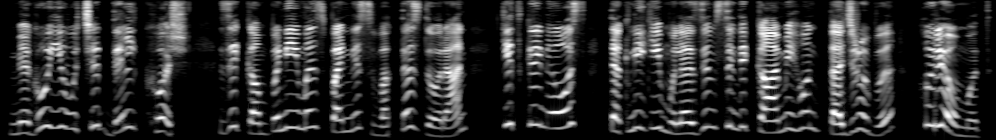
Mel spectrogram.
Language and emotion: Kashmiri, happy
